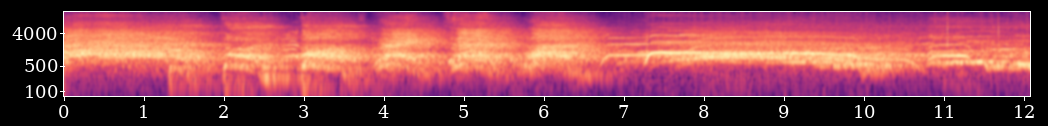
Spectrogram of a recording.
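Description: Concert audience screaming and cheering, many high-pitched screams overlapping, with several long held screams from about seven seconds in.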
